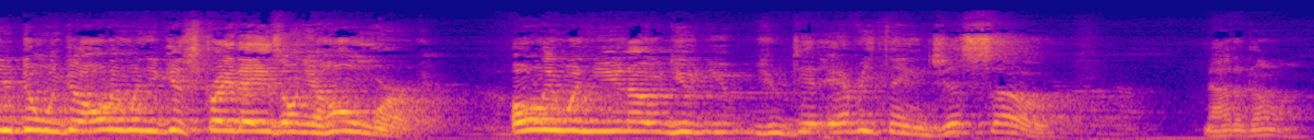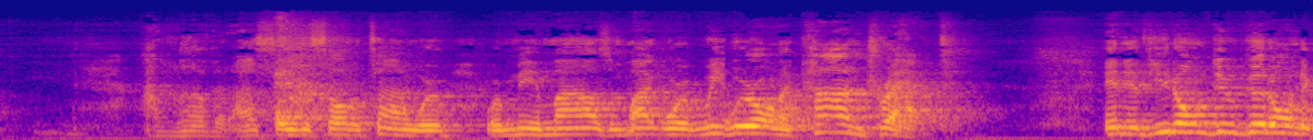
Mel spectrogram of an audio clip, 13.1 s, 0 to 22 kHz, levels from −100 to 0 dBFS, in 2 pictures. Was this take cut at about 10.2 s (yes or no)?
yes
